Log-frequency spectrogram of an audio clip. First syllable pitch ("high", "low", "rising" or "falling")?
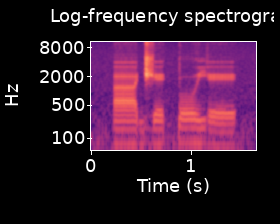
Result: low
